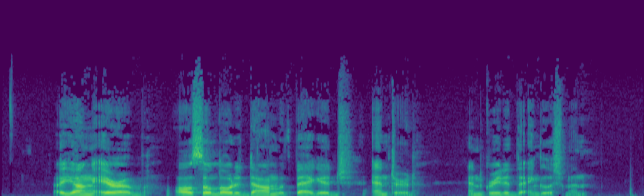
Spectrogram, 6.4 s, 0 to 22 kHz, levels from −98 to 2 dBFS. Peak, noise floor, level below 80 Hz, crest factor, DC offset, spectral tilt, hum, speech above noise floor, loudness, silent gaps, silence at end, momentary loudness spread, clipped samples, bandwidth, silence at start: -2 dBFS; -59 dBFS; -66 dBFS; 22 dB; under 0.1%; -3.5 dB/octave; none; 36 dB; -23 LUFS; none; 0.6 s; 17 LU; under 0.1%; 14.5 kHz; 0.55 s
